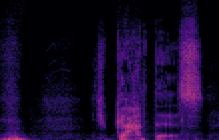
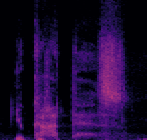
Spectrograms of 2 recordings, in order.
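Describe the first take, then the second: First: Whispered and drawn out very slowly; dad whispering a last slow reassurance to his son; slow tender whisper. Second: Whispered encouragement, soft and close; dad whispering encouragement to his son; tender whisper. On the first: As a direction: let it linger, soothing. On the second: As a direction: breathe it as reassurance. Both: Retold or imitated. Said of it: "comfort him".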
